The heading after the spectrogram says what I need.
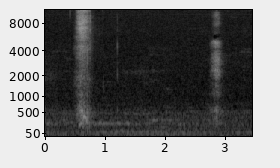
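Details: Two sharp, hissing sneezes about two seconds apart in a quiet small room, deliberately self-induced by someone with a usually stubborn nose; loud sneezes.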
